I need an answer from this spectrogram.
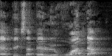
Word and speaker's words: Rwanda: Donc Rwanda, Luanda, c'est le même, ce sont toujours des Bantous qui ont donné ce nom-là, d'accord? Donc le R a le son du L. Donc ce mot-là se prononce Wula, Wula ou Yuwula, qui veut dire la peau.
